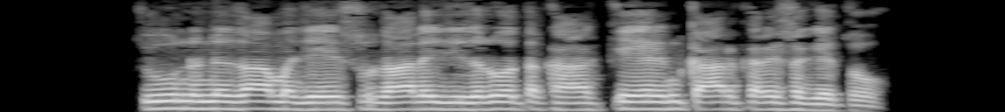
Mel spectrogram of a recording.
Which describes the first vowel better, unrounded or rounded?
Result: rounded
